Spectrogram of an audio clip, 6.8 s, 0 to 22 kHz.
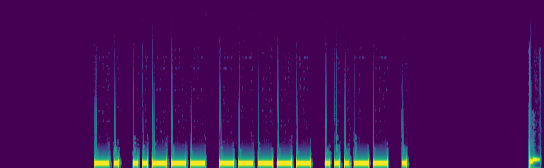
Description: Morse code, heard as a keyed tone, about 20 wpm, 700 Hz. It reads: N203E
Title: Code Groups - 5 Letter:Numbers - 20wpm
